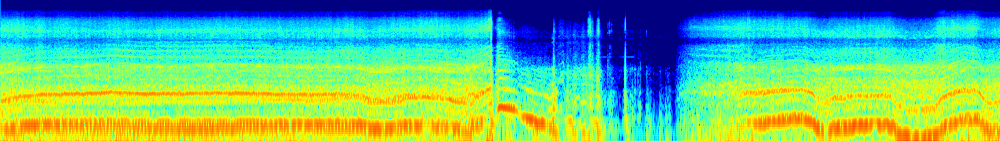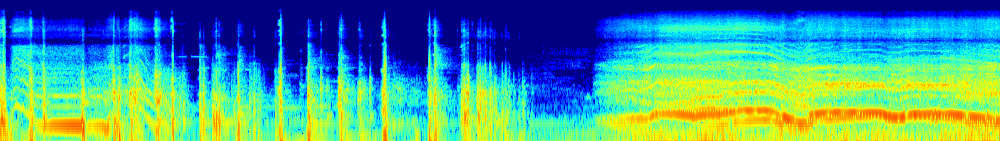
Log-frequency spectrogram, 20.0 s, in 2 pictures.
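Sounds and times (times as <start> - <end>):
drone motors whining: 0.0 - 11.9, 15.8 - 20.0.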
